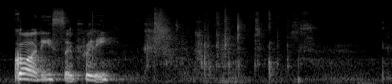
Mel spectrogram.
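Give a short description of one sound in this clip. A page of a glossy booklet is turned with a soft paper rustle.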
